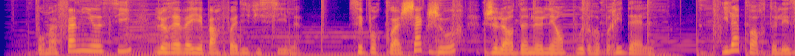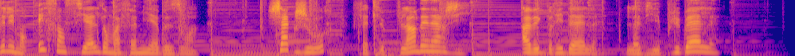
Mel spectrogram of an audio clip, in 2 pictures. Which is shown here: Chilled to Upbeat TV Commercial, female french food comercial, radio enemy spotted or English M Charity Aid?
female french food comercial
